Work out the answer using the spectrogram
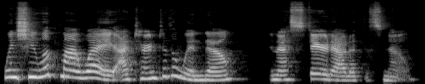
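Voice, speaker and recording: This elementary teacher reads a picture book to children at normal speed, her slightly high, bit-bright voice very animated. Her approach is instructive, with questions she raises and then answers.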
